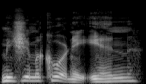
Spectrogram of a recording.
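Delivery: usual speaking voice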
